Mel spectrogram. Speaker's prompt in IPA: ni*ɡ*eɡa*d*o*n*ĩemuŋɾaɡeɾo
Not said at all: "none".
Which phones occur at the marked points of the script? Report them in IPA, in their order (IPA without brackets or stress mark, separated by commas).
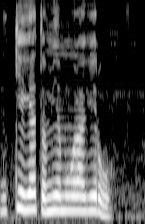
k, t, m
